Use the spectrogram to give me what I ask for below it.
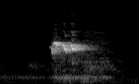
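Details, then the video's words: Yellow-vented Bulbul call played to lure birds into singing: one short bubbly, chattering phrase near two kilohertz, about half a second long, sliding slightly downward, over a quiet background. "Panggilan burung trucuk"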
